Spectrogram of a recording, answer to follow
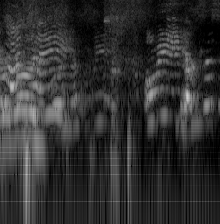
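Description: Children's high-pitched voices talking and calling out as they play, with a brief dull thump near the start.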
